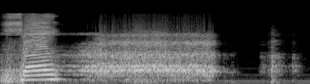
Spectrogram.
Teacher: सा को नरमी से पढ़ेंगे, इसमें सीटी की आवाज बिल्कुल पैदा ना हो, नरमी से अदा करेंगे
